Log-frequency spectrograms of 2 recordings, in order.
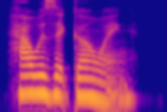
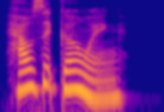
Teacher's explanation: Instead, "how is it going" becomes "how's it going?" The is disappears, and the final G in going often softens. This is called connected speech.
